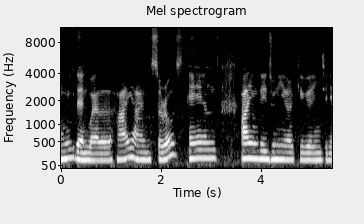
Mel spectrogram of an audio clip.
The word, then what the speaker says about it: Saroj: a different way so it's Saul and Rose and if you put together it just sounds like Soros so that's how my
